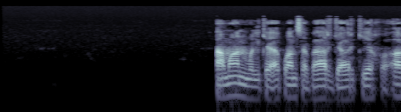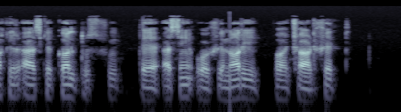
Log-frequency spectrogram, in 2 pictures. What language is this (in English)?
Gawri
